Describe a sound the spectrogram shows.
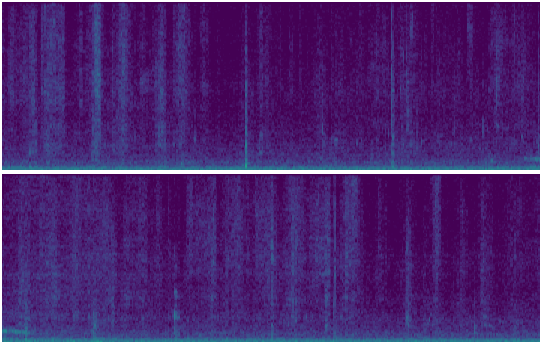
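Trading cards rustle and flick as hands shuffle through a stack.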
